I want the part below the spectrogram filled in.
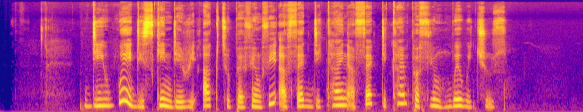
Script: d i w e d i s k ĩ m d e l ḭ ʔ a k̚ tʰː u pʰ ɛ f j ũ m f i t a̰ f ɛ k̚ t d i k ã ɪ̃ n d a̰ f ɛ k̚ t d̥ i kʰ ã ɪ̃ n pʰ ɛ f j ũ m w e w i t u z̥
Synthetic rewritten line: d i w e d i s k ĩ n d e ɹ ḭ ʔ a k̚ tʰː u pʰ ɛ f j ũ m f i ʔ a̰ f ɛ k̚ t d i kʰ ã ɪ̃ n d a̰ f ɛ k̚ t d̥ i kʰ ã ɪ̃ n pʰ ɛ f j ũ m w e w i t͡ʃ u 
